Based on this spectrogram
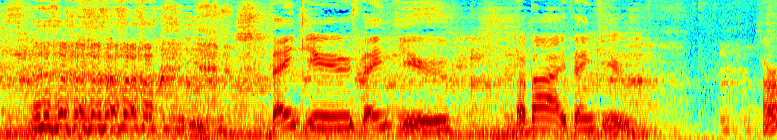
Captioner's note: pause then laughter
